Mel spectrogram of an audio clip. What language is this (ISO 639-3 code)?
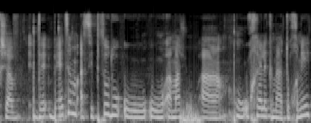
heb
